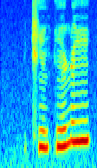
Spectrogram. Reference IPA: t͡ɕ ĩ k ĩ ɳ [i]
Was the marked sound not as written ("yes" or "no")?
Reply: no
